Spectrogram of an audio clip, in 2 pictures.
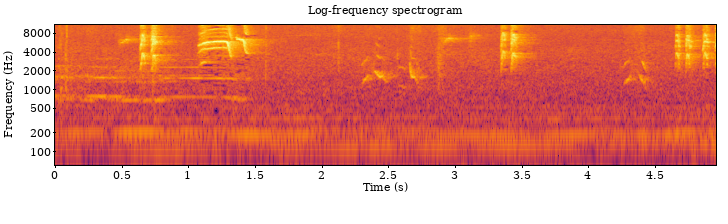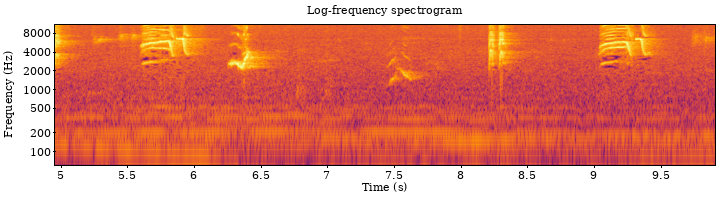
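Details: Black-breasted oriental magpie-robin giving scattered sharp, high chirps and brief whistled phrases separated by pauses of a second or more, over a low background hum.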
